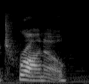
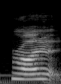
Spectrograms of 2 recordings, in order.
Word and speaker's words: Toronto: That's one of my favorite Canadianisms to point out is that a lot of Canadians just like won't pronounce the second T in anything.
